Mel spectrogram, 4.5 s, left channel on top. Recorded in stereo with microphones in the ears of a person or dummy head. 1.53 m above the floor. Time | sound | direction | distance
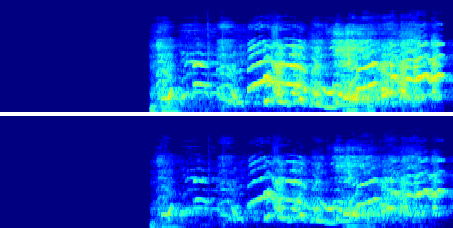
1.5 | a giggle | 75° left (ahead or behind) | 0.9 m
